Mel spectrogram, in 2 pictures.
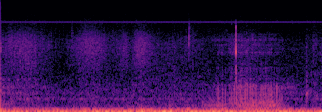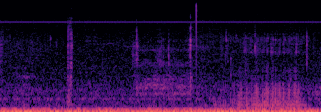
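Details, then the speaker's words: A Pekingese dog snoring loudly while asleep. "He's snoring, baby. He's snoring. He's snoring. He's sawing logs."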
